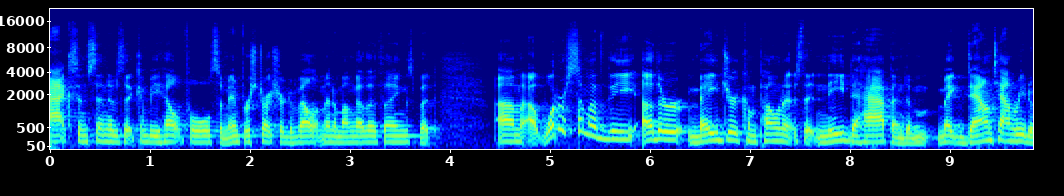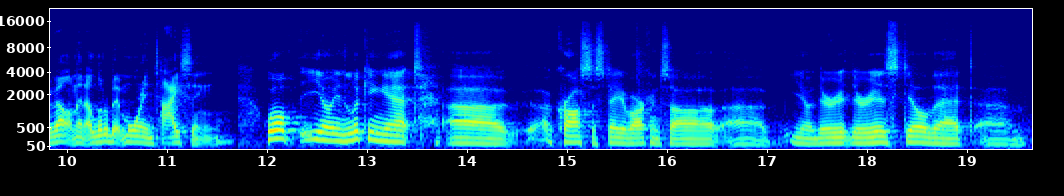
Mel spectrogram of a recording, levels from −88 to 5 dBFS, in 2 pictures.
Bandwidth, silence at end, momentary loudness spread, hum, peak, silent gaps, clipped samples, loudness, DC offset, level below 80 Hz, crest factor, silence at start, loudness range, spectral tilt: 16.5 kHz; 0.1 s; 11 LU; none; -16 dBFS; none; under 0.1%; -36 LUFS; under 0.1%; -72 dBFS; 20 dB; 0 s; 3 LU; -6 dB/octave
